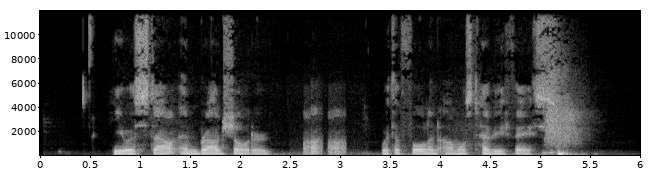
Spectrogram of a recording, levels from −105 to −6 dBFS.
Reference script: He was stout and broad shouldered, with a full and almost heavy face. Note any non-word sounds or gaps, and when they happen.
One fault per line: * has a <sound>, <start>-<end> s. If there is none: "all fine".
* has a laugh, 2.6-3.1 s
